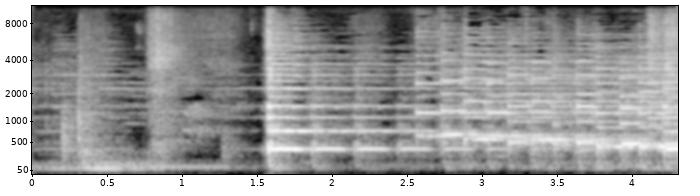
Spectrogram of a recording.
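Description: Electric bass guitars playing: soft low notes at first, then loud notes struck about one and a half seconds in that ring on, moving to new pitches about a second later.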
